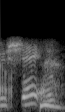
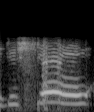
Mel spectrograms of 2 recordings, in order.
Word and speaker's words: Dushey: Dushey. Okay. Got to put that somewhere. Okay. All right, Joy Dushey.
